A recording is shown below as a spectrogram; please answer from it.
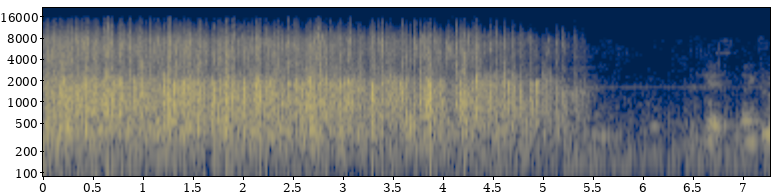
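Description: A group of people is met with loud, dense applause that keeps up steadily for about five seconds and then drops off quickly, leaving a quiet room with a few faint stray sounds.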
